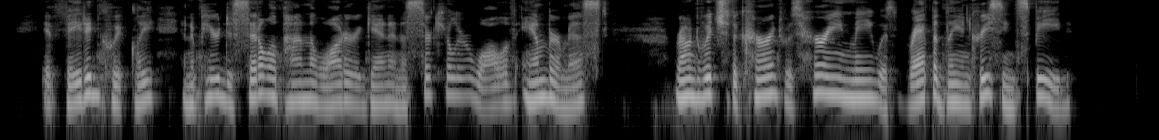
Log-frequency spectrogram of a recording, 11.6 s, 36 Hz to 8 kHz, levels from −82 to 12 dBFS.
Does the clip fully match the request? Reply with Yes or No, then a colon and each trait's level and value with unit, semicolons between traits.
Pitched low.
No: medium, 165 Hz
